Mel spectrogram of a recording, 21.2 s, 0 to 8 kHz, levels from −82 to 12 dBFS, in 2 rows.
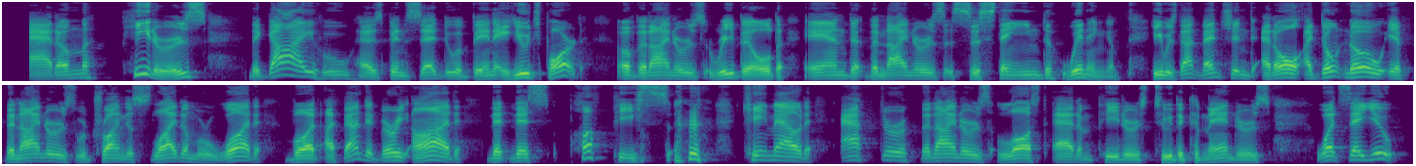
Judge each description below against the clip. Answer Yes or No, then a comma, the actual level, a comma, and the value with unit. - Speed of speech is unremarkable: Yes, average, 185 wpm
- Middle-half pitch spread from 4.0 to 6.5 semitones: Yes, average, 4.7 semitones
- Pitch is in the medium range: No, low, 120 Hz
